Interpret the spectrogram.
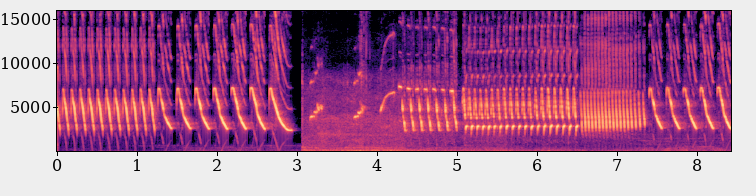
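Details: Canary song, long and loud: rapid falling whistles, a short pause with soft background noise, then chips, a fast rattling trill, a buzzy burst and more quick whistles.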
